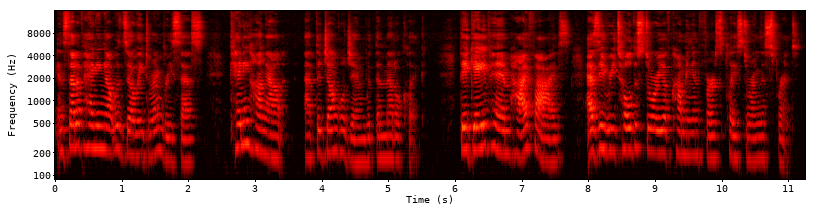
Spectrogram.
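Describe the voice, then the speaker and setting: A woman reading a children's story aloud expressively, with deliberate emphasis and asides to her listeners. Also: medium pitch. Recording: echoey, roomy sound.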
